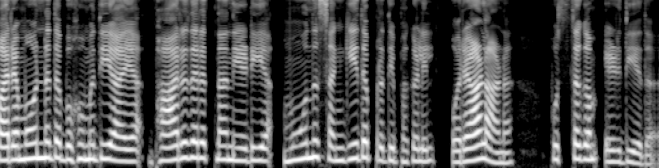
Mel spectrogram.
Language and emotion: Malayalam, neutral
